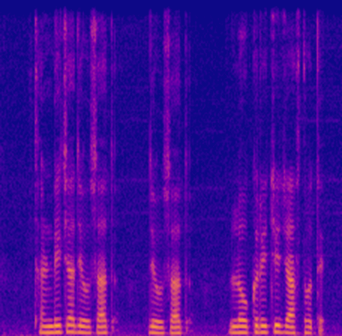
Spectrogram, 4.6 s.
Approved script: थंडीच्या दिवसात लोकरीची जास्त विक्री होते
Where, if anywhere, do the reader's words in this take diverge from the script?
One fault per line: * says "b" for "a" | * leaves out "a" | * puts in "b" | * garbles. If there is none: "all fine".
* puts in "दिवसात"
* leaves out "विक्री"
